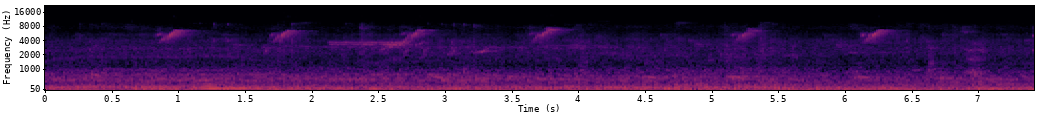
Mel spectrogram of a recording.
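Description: A bird calling over and over, a short high chirp about once a second, over a steady low background hum.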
